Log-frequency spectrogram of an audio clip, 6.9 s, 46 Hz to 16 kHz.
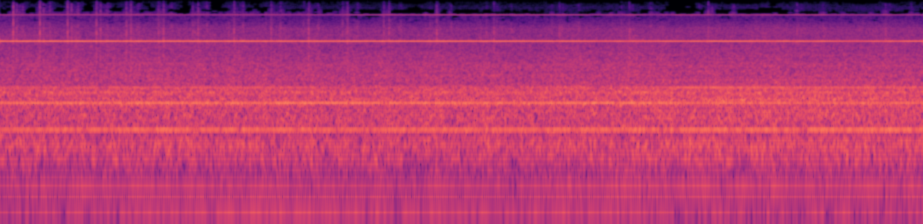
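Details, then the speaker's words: DIY single-quadrant IGBT PWM controller switching at 5 kHz, driving a 24 V series DC motor on 12 V for a go-kart project: constant high-pitched whine from controller and motor over a faint motor hum; audible PWM switching whine. "there is an awful line coming from both the controller and from the motor that's because I'm switching at 5 kilohertz which is a very good frequency for humans to hear"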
